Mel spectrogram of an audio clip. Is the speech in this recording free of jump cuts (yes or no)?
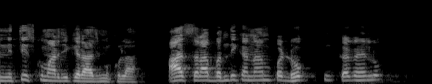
yes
